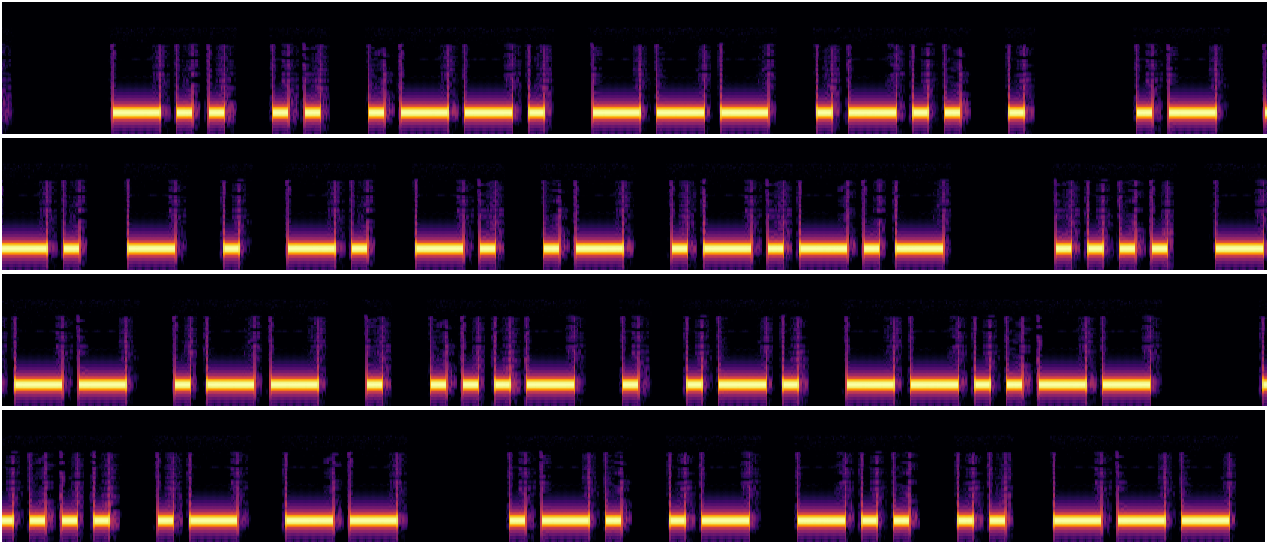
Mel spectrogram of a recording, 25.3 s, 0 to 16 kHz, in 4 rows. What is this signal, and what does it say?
Morse code, heard as a keyed tone, about 15 wpm, 610 Hz. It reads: DIPOLE ANTENNA. HOWEVER, HAM RADIO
